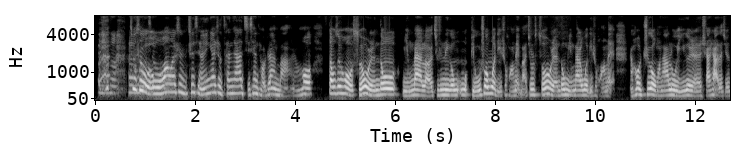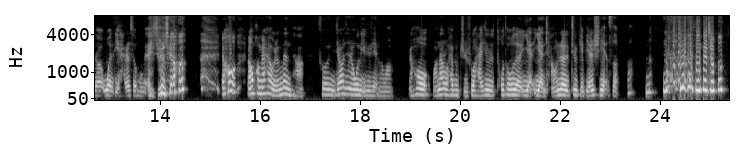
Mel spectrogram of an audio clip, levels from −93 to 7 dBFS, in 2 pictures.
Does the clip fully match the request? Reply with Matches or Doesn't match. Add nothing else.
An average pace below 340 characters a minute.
Matches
